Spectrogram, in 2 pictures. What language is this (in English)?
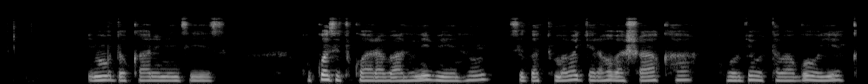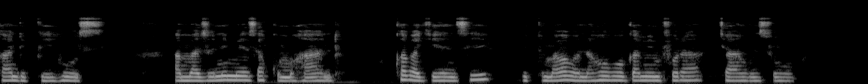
Kinyarwanda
